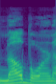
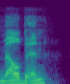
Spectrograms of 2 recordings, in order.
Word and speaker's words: Melbourne: I always pronounced it Melbourne. I was wrong. It's Melbourne.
